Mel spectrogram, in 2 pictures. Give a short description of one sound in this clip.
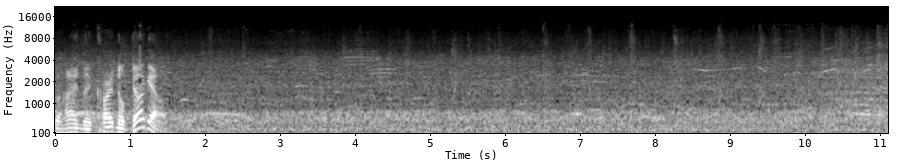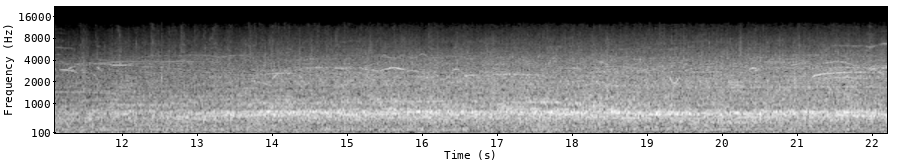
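A large stadium crowd murmurs and cheers, growing louder.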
